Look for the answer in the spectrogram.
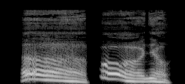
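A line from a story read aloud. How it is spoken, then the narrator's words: Old man chuckling. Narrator (Russian): хохотнул старик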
